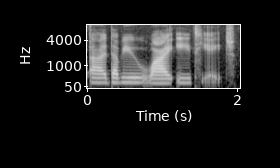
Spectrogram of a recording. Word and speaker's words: Wyeth: I believe is how you say his name. It's Wyeth.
